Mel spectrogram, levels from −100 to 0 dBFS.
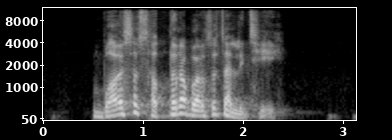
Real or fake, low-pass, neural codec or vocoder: fake; 10.8 kHz; codec, 24 kHz, 3 kbps, HILCodec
